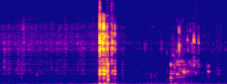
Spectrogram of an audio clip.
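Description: A speargun fires underwater with a sharp snap.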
